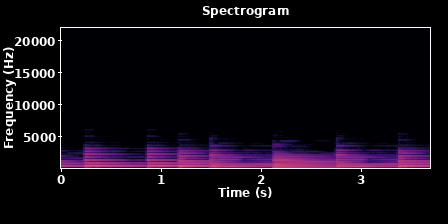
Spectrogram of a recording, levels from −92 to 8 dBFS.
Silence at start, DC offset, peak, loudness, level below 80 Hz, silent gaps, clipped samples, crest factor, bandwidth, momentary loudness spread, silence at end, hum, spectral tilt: 0 s; under 0.1%; -26 dBFS; -38 LUFS; -76 dBFS; none; under 0.1%; 12 dB; 5.4 kHz; 5 LU; 0 s; none; -2.5 dB/octave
